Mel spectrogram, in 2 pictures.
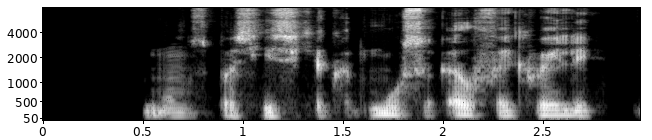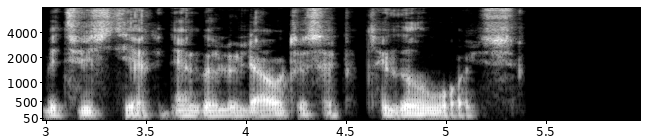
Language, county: Lithuanian, Utena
